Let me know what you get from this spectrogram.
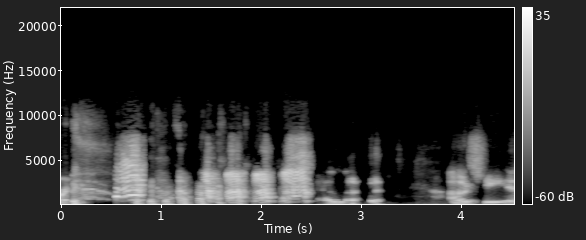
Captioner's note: laughing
